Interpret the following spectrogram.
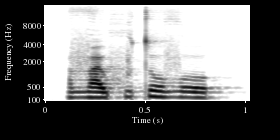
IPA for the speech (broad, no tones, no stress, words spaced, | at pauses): vaxʷ ɵtovo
